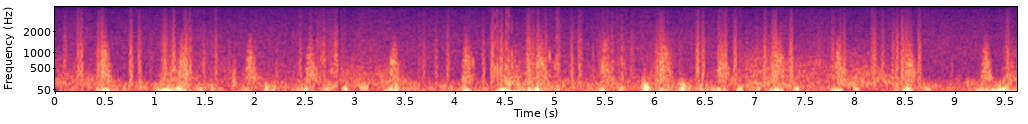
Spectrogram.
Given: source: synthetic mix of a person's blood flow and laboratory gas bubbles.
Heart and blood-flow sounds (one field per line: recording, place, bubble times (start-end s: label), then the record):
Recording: Doppler ultrasound of blood flow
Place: subclavian vein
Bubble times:
4.14-4.22 s: bubbles
4.36-4.61 s: bubbles
4.93-5.06 s: bubbles
From the record:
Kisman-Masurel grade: 121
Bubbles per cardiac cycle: 1 to 2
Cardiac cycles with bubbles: 10 to 50%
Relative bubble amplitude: barely perceptible (0.100 to 0.250)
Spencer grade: 2 (many but less than half of the cardiac periods contain bubble signals, singularly or in groups)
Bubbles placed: anywhere in the cardiac cycle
